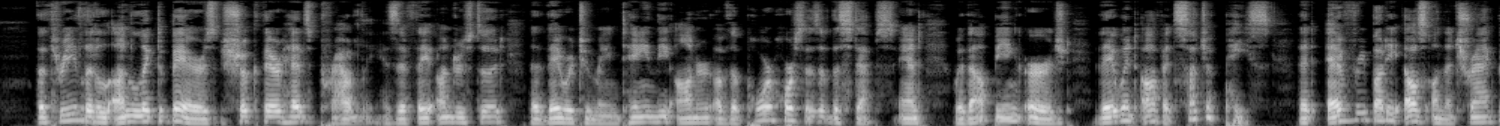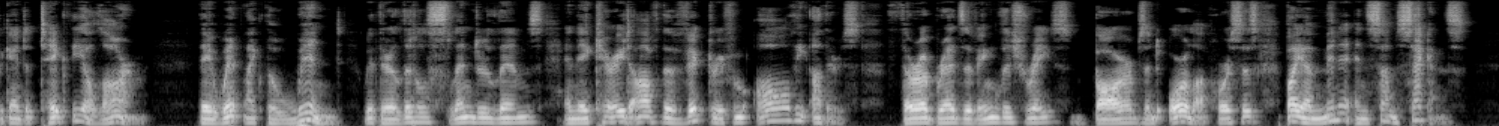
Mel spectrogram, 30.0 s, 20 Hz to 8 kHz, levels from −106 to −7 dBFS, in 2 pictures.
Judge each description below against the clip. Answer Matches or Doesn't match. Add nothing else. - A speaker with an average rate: Matches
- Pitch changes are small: Doesn't match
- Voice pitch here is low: Matches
